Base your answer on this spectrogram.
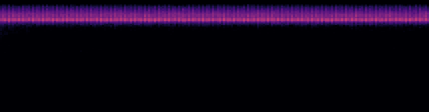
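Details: Grasshoppers in a three-hour sleep and relaxation recording with no music. A high, shrill, rapidly pulsed trill runs without pause for the whole stretch, steady in pitch and loudness, with no other sounds.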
